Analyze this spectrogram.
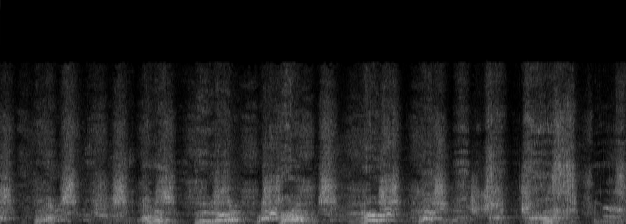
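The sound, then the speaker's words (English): Several dogs on leashes, including Carl and Butters, being walked around the block bark in quick, raspy bursts, roughly ten in a steady rapid run, fairly loud and with no talking over them. “these are really important dogs.”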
